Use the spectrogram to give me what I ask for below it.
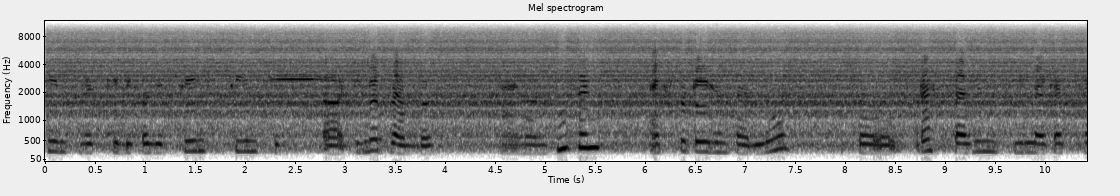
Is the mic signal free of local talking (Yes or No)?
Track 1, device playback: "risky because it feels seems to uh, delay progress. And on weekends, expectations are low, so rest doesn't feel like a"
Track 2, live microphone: Yes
